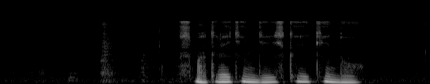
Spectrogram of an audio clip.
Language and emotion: Russian, neutral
